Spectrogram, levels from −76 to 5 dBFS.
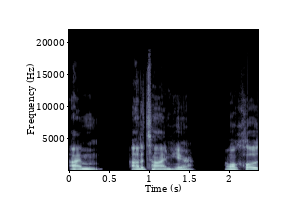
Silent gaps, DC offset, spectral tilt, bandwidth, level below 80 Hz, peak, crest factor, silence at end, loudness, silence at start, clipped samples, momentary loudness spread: none; under 0.1%; -5.5 dB/octave; 18 kHz; -50 dBFS; -2 dBFS; 18 dB; 0 s; -19 LUFS; 0 s; under 0.1%; 18 LU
